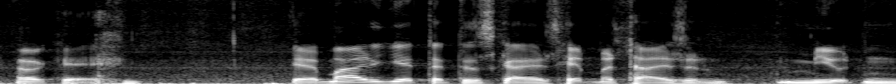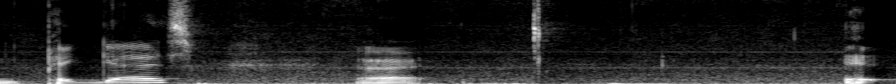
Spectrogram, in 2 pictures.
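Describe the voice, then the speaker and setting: A man reading a classic story aloud in halting, deliberate phrases, with offhand asides. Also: fairly low pitch. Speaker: story reader and channel host. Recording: steady background noise while on the road. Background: motorhome driving ambience.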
